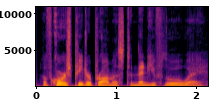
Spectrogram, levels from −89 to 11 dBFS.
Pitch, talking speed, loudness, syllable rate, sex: 120 Hz, 250 wpm, -18 LUFS, 7.1 syllables/s, male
